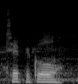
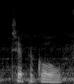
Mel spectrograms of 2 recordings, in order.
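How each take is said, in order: Both takes have the same delivery.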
